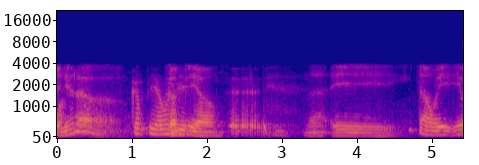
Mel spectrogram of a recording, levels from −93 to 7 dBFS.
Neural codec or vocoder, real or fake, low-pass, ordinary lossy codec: none; real; 7.2 kHz; AAC, 16 kbps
